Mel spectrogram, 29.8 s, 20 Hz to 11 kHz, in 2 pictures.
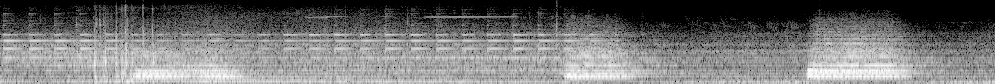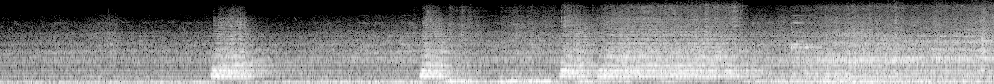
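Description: Approaching freight locomotive horn, a GE ES44DC's, sounding a series of blasts at a grade crossing: mostly long blasts with two short ones, the last one long, as the train nears. A crossing bell rings through the first part. Near the end the locomotives pass close with a loud rumble of engines and wheels.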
